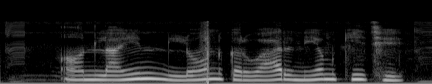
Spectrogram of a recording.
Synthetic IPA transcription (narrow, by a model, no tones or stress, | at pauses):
ɔnlaɪinlonkəɾʋaɾnijəmkit͡ʃʰe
